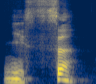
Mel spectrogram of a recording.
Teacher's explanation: a nasal do Japonês é pronunciada Você fecha a boca para pronunciar não nasala como nós fazemos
